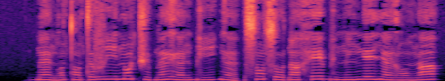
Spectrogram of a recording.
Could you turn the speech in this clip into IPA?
ɡ͡bɛ̃˦˨ɡɔ̃˦ tɔ̃˨tə˧ viː˧nɔ̃˦t͡ʃɨ˨bɛ̃˧ ɣɛ̃˨˦ɡ͡biː˨˦ɡɛ̃˨ | sɔ̃˧so˨ ɗã˧heː˦bi˨mĩ˧ ŋeː˧jɛ̃˨ɣɔ̃˨ ŋã˦

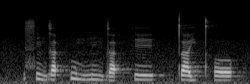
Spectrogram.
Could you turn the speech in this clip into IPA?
sĩ˥˧ɡa˦ʔ ku˥˧mn̪ĩ˧ ɡa˨ʔ ke˦ | t̪a˧j t̪ʰɔ˧

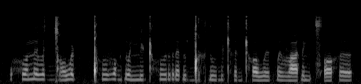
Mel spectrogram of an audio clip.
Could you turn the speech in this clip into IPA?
xonɘlə ɡ͡ǀɔwoʈ ǃʰuvɔɡɗo nʲɔʈ xurəɗuɡ͡ǃəx ɗuɡəʈʰɘɡʈʰɔ wɘk͡pɘ vɑɗənʲ t͡sʼɔxə

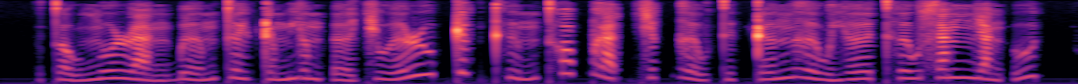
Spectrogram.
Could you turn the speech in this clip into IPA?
t̪ɔ˨˩˨wŋo˧ɹa˨˩˨ŋɓəː˨˩˦m t̪ə˨˩jʈə˨˩˦m jə˨˩mʔəː˨˩˨cu˨˩˦ə̯ ɹu˦˥p̚ʈə˦˥k̚t̪ʰɨ˨˩˦mt̪ʰɔ˦˥p̚ ɣa˨˩t̚cə˦˥k̚ɣə˨˩˨w t̪ɨ˨˩k̚ʈəː˧˥ŋɣə˨˩w jəː˧t̪ʰə˧w sa˧ŋɲa˨˩ŋʔu˦˥t̚

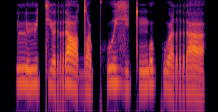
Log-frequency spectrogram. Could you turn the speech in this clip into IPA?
ly tʲɔradˤɑ kʷʰizʲɛtʲ ŋʷəkʷɑ ra

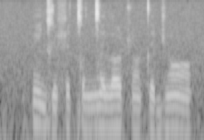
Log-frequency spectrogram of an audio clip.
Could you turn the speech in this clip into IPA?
pẽd͡ʑe ʂeǀʊŋ͡ǀə lɔʈ͡ʂɔ̃ təd͡ʒɔ̃

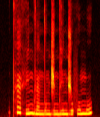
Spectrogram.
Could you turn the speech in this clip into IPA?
t̪ʰɛ̃ hi ndɪɾɛ̃ ndɔnd͡ʒɛndi nd͡ʒofu mu

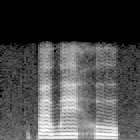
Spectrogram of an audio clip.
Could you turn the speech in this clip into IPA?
pæwe ho

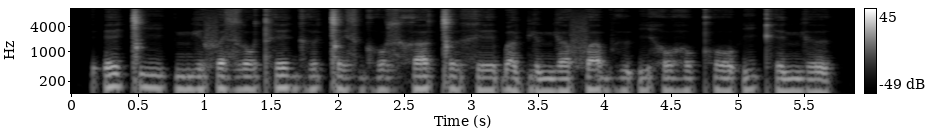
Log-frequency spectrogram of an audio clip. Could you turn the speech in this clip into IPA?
ʔeǀi | mʲefɛz lotʰe ɡʱɘǀez ɡʱozxɐ ǀɘxeɓɐ pʲɐmʲɐ fɐbʱɨ ʔihoɦokʰo ʔikʰe mʲɘ

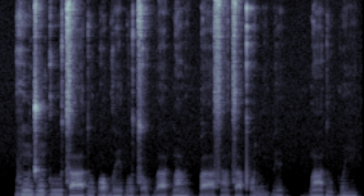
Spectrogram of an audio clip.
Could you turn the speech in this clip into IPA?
vũ˦d͡ʒũ˦kuː˦t͡saː˨ ɗu˦ɓɔ˦ɡʷeː˨ ɓo˦t͡sɔ˨ kʷaː˨ɡ͡bã˦βi˨ k͡paː˨ sã˨t͡sa˨pʰɔ˨ ɲi˨ɓɪ˦ | ɡ͡bã˨ɗu˨ kʷi˦

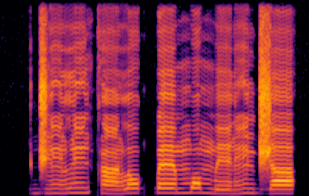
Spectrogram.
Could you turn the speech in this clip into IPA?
d͡ʒĩ˨lĩ˧kã˨lɔ˧ k͡pɛ˧ mɔ˧me˨ ɾĩ˨˦d͡ʒa˧

